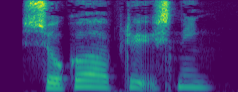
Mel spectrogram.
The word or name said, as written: sukkeropløsning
